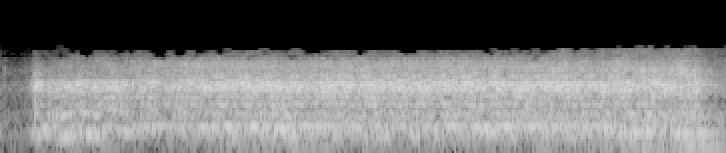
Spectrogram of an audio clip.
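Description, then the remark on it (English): An old car, left outside overnight in the cold, cranks and catches, a rough, steady, fairly loud mechanical roar that kicks in abruptly and runs for a few seconds before cutting off. No voices are heard. “I knew I should have walked. Darn old car.”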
